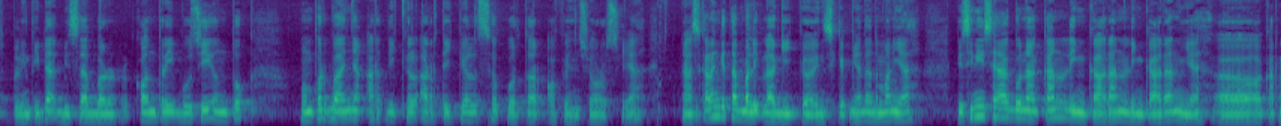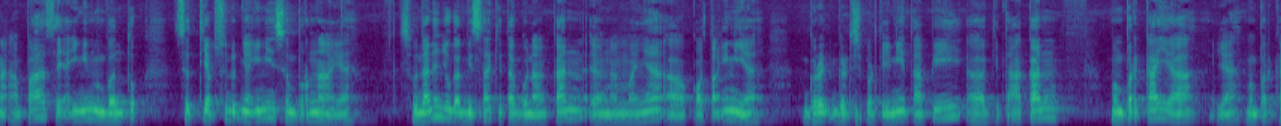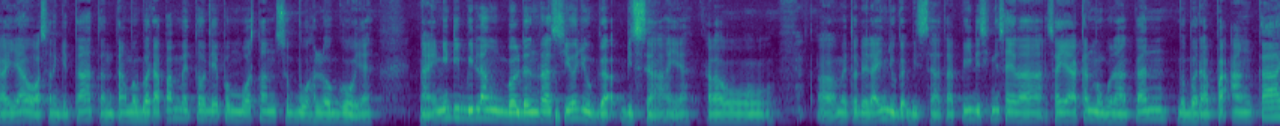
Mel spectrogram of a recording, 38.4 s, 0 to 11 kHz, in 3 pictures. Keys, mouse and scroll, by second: 8.2 scroll up 2, 9.0 ctrl+scroll down 2, 9.4-10.1 ctrl+scroll up 4, 11.3 ctrl+scroll down 2, 13.4 ctrl+scroll up 2, 16.4 ctrl+scroll down 2, 16.9 ctrl+scroll up 2, 21.8 ctrl+scroll down 2, 30.0-30.3 ctrl+scroll down 2, 31.4 ctrl+scroll up 2, 33.3 ctrl+scroll up 2.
